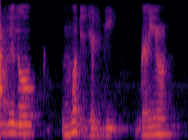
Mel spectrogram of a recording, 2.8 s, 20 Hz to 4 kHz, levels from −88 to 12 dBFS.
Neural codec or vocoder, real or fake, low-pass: codec, 44.1 kHz, 2.6 kbps, DAC; fake; 3.6 kHz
